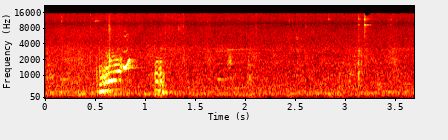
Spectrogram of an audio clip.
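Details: Pet cat indoors, described as soft-spoken, gives a single quiet, short meow that rises in pitch and lasts under half a second, followed by a faint second note and then near silence.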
